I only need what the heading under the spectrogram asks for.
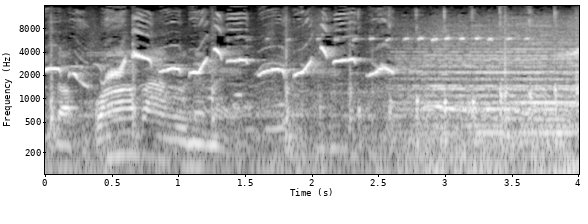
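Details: Caged Chinese hwamei gives a burst of loud, slurred, rising whistles for about two seconds. Then a steady mechanical hum and tone take over.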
